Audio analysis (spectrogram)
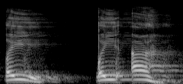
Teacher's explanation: Qaf lagi yang berharakat kasrah. Huruf qaf adalah huruf isti'la, huruf tebal, maka membunyikannya qi, qi'ah.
